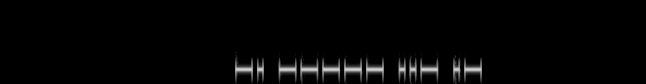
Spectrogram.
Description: Morse code, heard as a keyed tone, about 22 wpm, 700 Hz. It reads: N0UA
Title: USA Call Signs - 4 Characters - Repeated 3x - 22wpm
